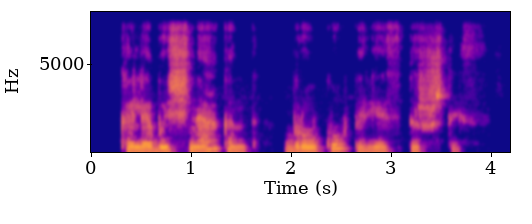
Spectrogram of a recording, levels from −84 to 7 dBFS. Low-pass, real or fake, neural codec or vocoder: 7.2 kHz; real; none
